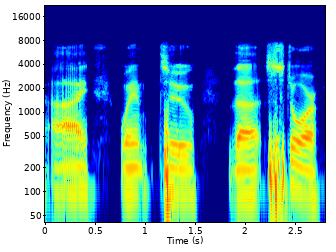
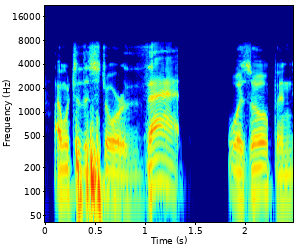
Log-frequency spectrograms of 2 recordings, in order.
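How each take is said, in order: First: "I went to the store" read at a slow, careful pace; slow demo reading. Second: A slight pause after "that", then "was open" said as one requisite phrase; phrase read with emphasis. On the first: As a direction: spell out "I went to the store" word by word, slowly. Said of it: "no punctuation separating them". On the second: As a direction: set "was open" apart, pausing after "that". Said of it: "is a requisite phrase". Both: Shown as a demonstration.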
